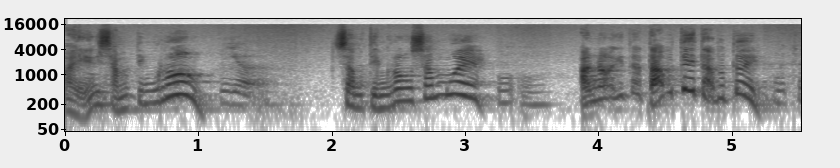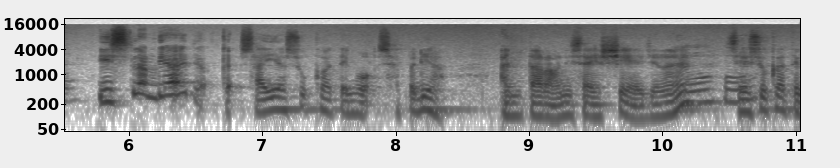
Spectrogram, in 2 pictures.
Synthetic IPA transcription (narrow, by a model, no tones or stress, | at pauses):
aḭnisamt̪ɪŋrɔŋ | samt̪ɪŋrɔŋsamuaj | ʔanaʔkit̪at̪aʔbət̪ʊjt̪aʔbət̪ʊjislamdiadakaʔsajasukat̪eŋɔ̰ʔsapadiaʔa̰nt̪aɾa̰nisa̰jaʃɛd͡ʒəlaasajasukat̪e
